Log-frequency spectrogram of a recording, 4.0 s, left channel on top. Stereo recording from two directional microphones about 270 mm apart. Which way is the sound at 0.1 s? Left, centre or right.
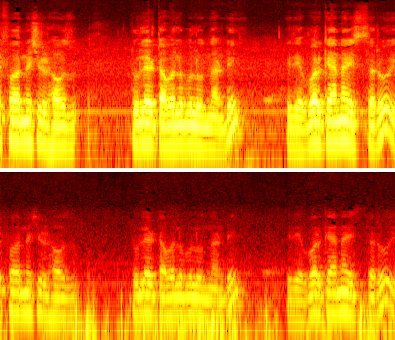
Centre.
